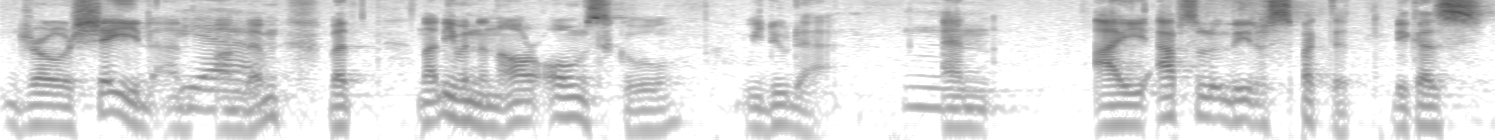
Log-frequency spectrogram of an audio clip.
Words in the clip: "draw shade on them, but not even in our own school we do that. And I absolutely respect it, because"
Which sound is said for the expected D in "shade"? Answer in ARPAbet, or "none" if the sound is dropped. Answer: D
